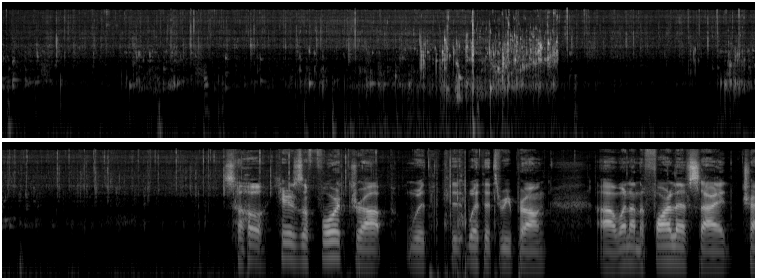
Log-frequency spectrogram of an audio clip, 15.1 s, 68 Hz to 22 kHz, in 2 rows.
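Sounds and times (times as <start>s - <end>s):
water bubbling underwater: 0.0s - 9.3s
small crackling clicks: 0.1s - 4.9s, 5.6s - 12.6s.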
